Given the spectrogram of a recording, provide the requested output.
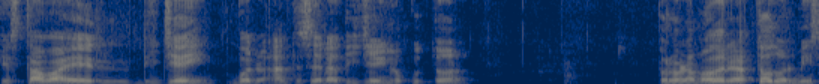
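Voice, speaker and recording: Speaking at a moderate pace, a man uses lively intonation broken by long, frequent pauses. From Ecuador, Loja province; Ecuador. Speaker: singer; guest. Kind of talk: casual interview. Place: studio. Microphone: lapel.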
